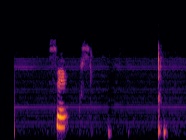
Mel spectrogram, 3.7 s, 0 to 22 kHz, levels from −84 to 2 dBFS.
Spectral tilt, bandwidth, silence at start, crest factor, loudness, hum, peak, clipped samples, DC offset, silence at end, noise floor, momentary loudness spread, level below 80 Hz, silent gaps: -4.5 dB/octave; 7.8 kHz; 1.15 s; 24 dB; -23 LUFS; none; -6 dBFS; under 0.1%; under 0.1%; 0.45 s; -60 dBFS; 26 LU; -74 dBFS; none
